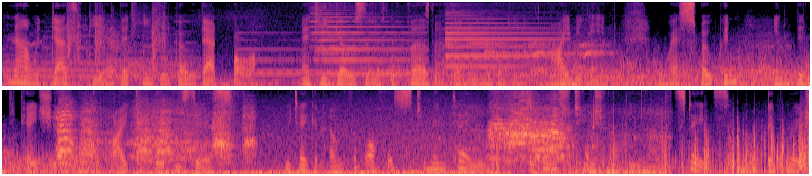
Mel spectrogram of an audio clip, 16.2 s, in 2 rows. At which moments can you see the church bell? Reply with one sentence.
The church bell can be heard from 0.0 to 6.5 s.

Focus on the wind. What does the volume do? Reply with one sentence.
The loudness of the wind goes up.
